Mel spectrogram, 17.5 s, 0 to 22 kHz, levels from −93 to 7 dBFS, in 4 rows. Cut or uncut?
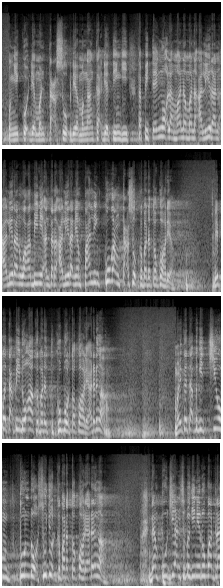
uncut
